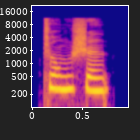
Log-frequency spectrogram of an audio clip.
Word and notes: 终身: zhōng shēn

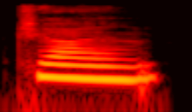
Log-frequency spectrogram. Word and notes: 沾: zhān

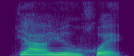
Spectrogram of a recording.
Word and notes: 亚运会: yà yùn huì

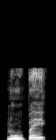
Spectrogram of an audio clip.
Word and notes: 墓碑: mù bēi

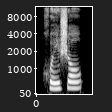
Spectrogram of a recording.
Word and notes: 回收: huí shōu

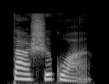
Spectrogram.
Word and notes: 大使馆: dà shǐ guǎn

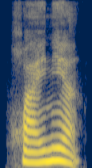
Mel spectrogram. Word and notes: 怀念: huái niàn

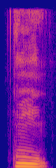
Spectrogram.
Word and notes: 误: wù

